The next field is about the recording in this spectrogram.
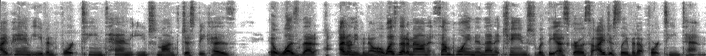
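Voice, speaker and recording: This woman has a plain, everyday voice at medium pitch, with ordinary pitch variation and a moderate pace. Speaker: personal finance vlogger. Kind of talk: tutorial.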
